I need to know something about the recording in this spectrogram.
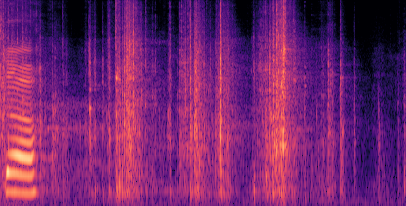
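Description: Plastic toy food and play dishes clacking and rustling as they are rummaged through, in three short runs of clatter about a second apart.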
